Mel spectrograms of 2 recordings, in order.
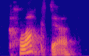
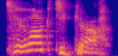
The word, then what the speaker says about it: Tlachtga: The sacred fire was supposed to be lit by the Druids at Clochta, which this name threw me because it's pronounced Clochta, but spelt T-L-A-C-H-T-G-A. – Yeah. – And I was like, Tilactica.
